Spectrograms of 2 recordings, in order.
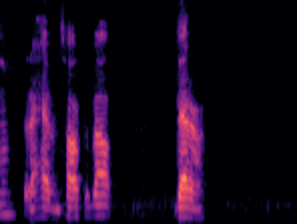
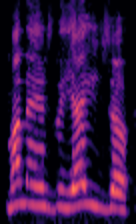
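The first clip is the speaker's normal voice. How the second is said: slow voiced Lily; 7 semitones higher, much slower than usual. Voicing Lily in story.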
